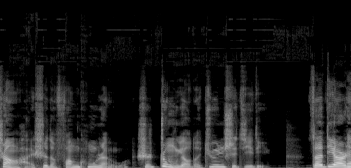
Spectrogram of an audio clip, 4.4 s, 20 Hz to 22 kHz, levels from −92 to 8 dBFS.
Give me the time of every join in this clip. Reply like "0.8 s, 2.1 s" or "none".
1.7 s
